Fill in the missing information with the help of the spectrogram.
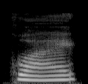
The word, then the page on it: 拐: guǎi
